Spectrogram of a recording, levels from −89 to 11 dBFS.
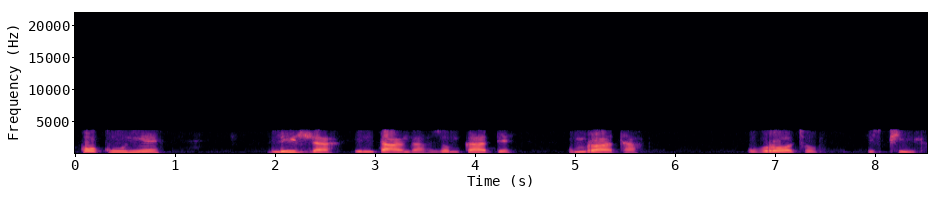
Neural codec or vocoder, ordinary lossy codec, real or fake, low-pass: vocoder, 44.1 kHz, 128 mel bands every 512 samples, BigVGAN v2; none; fake; 3.6 kHz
